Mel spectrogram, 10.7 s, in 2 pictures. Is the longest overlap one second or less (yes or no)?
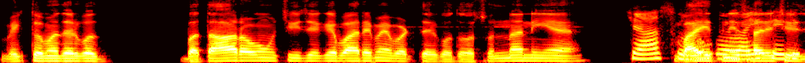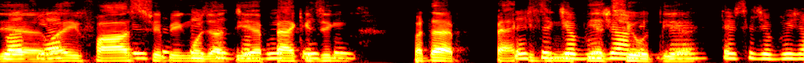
no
